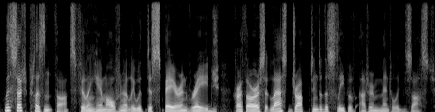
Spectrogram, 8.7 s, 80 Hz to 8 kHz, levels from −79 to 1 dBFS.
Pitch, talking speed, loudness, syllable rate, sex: 120 Hz, 150 wpm, -19 LUFS, 4.5 syllables/s, male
